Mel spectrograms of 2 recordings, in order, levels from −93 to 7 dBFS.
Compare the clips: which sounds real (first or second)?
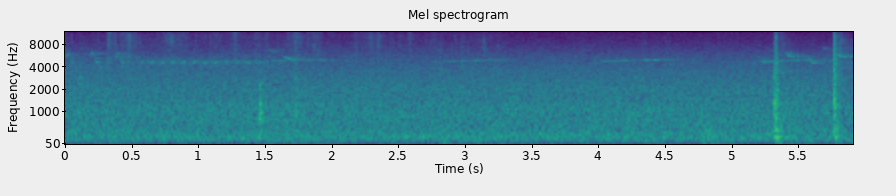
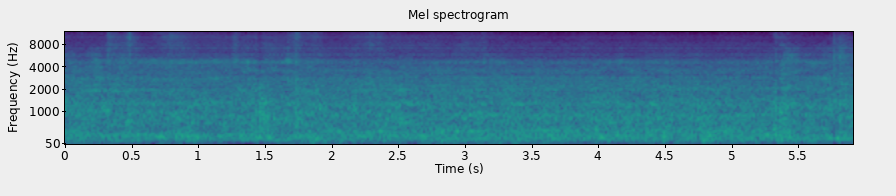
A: first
